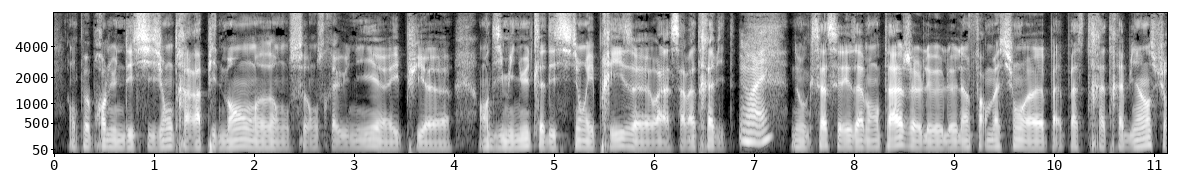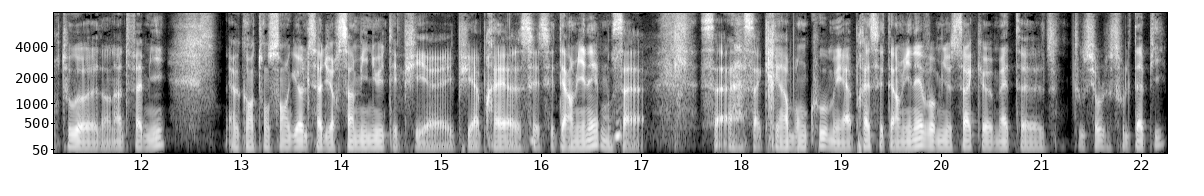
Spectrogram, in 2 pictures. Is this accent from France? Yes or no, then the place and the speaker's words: yes; Boulogne-Billancourt, Île-de-France, France; on habite à Boulogne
